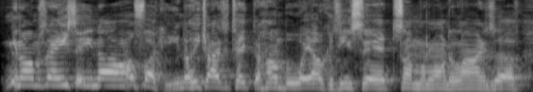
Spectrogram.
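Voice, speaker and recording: A man's voice: a little high, quick pace, darkish tone. A man giving casual, slangy video commentary as an anime reviewer, swearing freely and repeating phrases for emphasis.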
